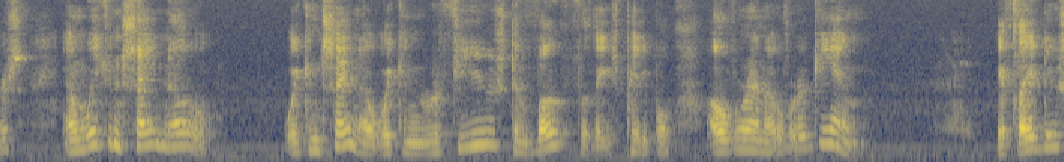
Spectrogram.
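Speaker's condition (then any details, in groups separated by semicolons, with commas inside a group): Cerebral palsy; reports speaking clearly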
